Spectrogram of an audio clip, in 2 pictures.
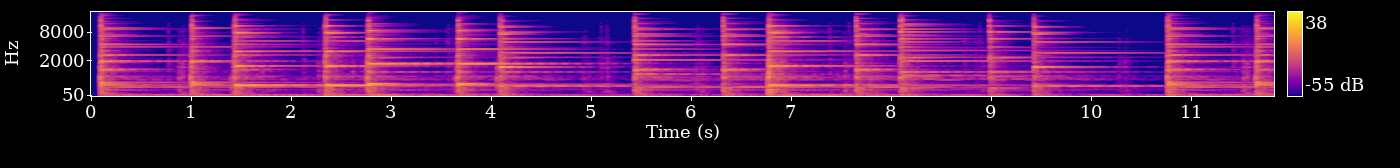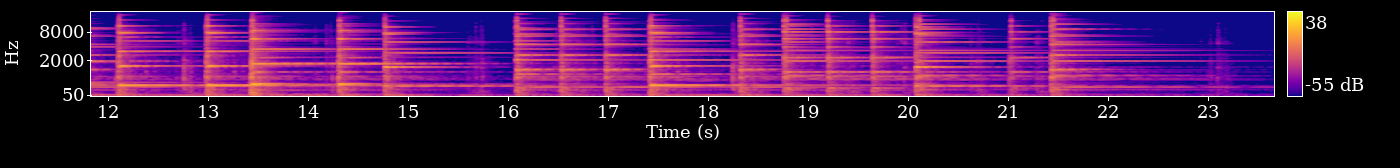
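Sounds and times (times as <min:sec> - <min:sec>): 
toy piano: 0:00.1 - 0:23.3.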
